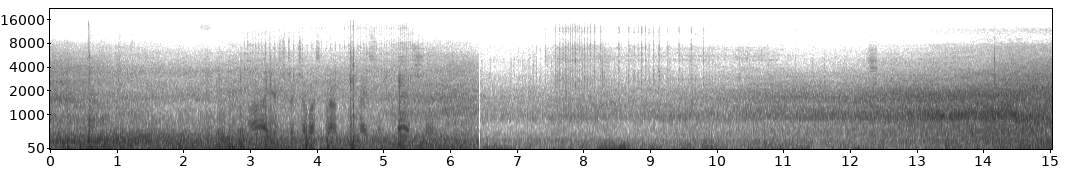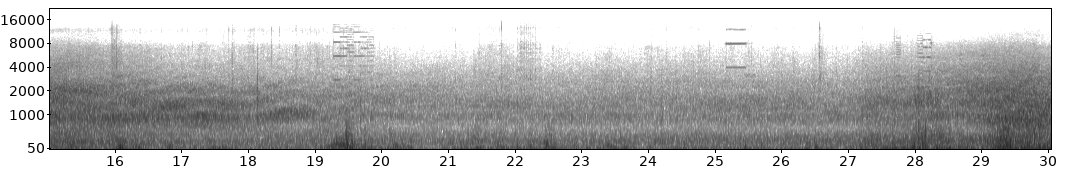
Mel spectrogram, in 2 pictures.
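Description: Wind rushing over the microphone and tyre noise from a bicycle being ridden along a paved street. The rumble is heaviest for the first six seconds, then drops, with scattered light ticks and a single knock midway.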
